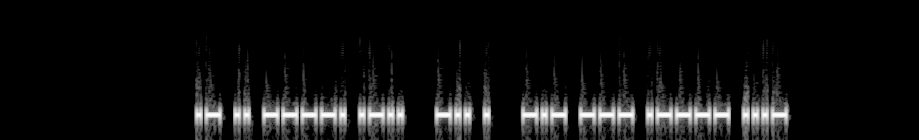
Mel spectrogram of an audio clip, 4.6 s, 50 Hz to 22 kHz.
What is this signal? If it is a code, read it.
Morse code, heard as a keyed tone, about 52 wpm, 700 Hz. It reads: AI9L DE KO1V
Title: USA Callsign DE Callsign - 4 Characters - 50wpm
